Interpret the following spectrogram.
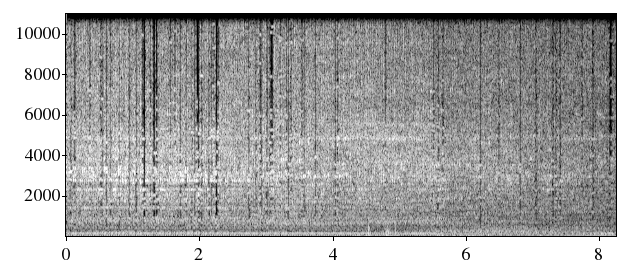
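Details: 2002 VW Gol after starter motor rebuild and injection harness connector repair: engine catches and settles into a steady, even low idle with no missing beats, smooth on all four cylinders.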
